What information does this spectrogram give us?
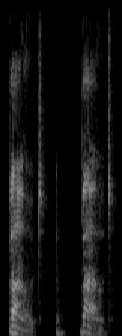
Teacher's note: So we are going to stress the second syllable of about, and this a is now is not similar to the Spanish one. · If we talk about single words like here on your right, we could talk about this vowel here, the schwa. This is the most common vowel in English, which is unstressed.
